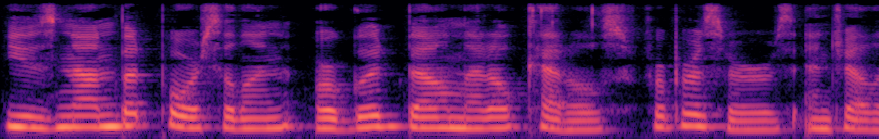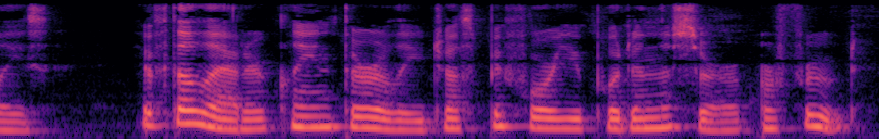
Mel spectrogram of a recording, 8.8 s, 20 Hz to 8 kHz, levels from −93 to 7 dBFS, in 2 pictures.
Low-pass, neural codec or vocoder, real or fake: 7.2 kHz; none; real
